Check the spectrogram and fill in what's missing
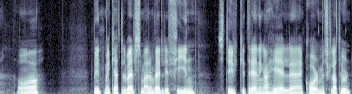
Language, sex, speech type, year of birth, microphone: Norwegian, male, spontaneous, 1986, Shure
